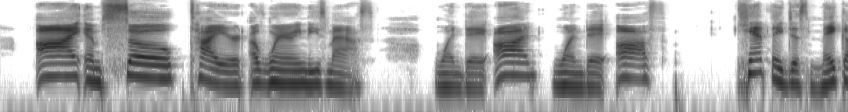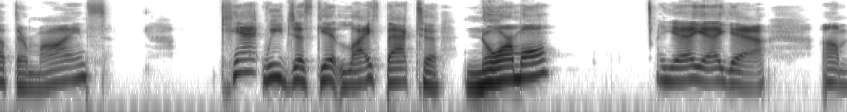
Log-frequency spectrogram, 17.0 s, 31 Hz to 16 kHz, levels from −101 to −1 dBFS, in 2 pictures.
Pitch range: 140-200 Hz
